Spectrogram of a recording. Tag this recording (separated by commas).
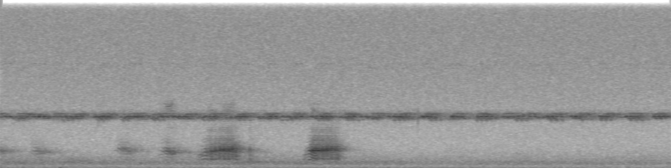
Frog, Wild animals, Animal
